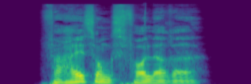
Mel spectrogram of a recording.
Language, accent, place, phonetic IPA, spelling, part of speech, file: German, Germany, Berlin, [fɛɐ̯ˈhaɪ̯sʊŋsˌfɔləʁə], verheißungsvollere, adjective, De-verheißungsvollere.ogg
- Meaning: inflection of verheißungsvoll: 1. strong/mixed nominative/accusative feminine singular comparative degree 2. strong nominative/accusative plural comparative degree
